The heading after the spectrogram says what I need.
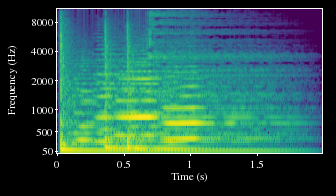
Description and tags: development-card-play
This short progression is originally intended to when the player plays a development card. Created in GarageBand and edited in Audacity.
digital, electronic, notification, synthesized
